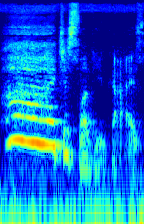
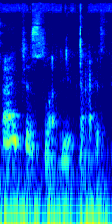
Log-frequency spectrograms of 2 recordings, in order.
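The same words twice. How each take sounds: First: Said in the usual way. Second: Soft breathy whisper, no voice; whispered repeat. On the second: Real, not acted. Host whispering her love to the group, whispered. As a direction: hush it like a secret.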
